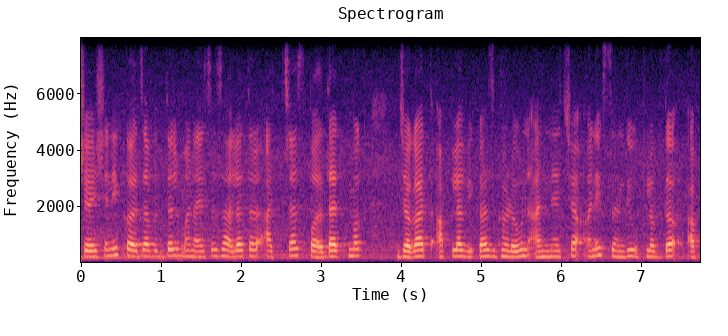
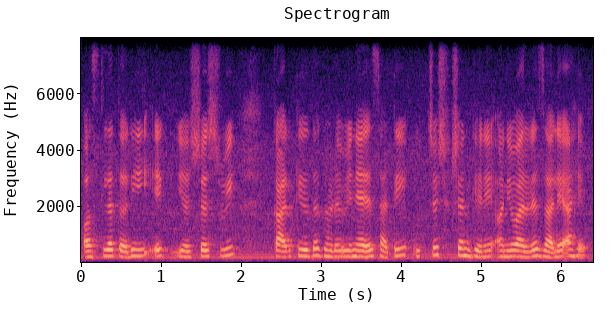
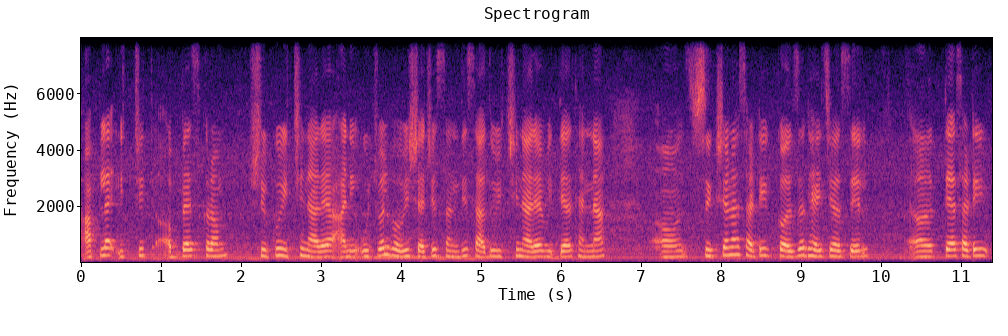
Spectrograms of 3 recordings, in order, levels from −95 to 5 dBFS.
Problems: constant background noise, background conversations at intervals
